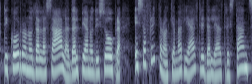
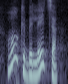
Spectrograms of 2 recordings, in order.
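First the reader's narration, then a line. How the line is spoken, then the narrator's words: Many voices murmuring. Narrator (Italian): mormorano tutti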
